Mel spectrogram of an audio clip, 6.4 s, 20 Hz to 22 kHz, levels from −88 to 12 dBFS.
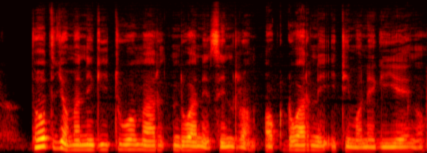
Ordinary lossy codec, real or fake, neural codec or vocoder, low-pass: none; real; none; none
